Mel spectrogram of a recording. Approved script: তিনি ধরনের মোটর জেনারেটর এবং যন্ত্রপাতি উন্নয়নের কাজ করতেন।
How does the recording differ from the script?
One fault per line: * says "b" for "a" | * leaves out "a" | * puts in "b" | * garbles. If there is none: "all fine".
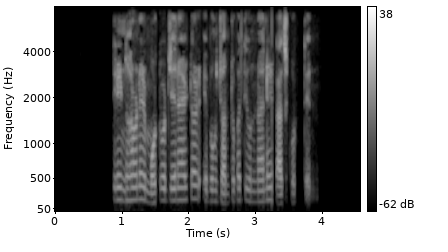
all fine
